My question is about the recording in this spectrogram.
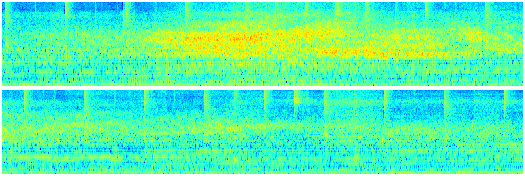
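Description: Motorway traffic in the valley below: a steady low rumble, with one vehicle's road noise swelling up and fading away in the first half. Soft background music with held tones runs underneath.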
